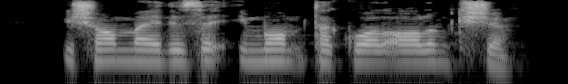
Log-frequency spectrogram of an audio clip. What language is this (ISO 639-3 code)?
uzb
